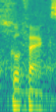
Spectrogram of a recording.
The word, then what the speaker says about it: Glafx: Glafx.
